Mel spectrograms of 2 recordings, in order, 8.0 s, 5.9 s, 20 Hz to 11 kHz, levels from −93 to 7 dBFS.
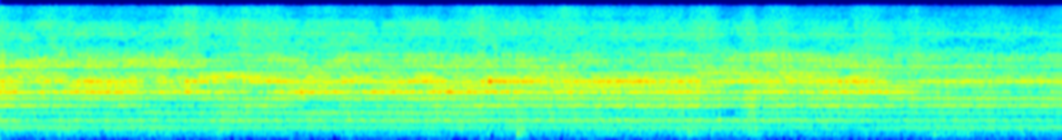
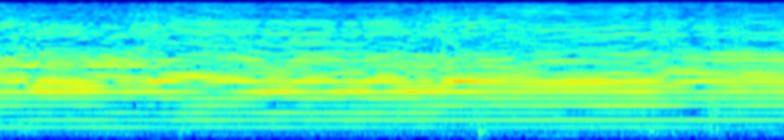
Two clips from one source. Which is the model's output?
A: first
